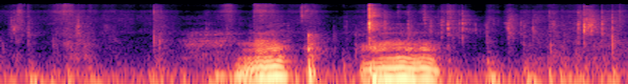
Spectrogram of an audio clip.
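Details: Luca, a one-year-old female blue merle Shetland Sheepdog, indoors, forcing her crocodile toy out from behind a narrow room fence: two short, low, harmonic growls about half a second each, over faint room noise.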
